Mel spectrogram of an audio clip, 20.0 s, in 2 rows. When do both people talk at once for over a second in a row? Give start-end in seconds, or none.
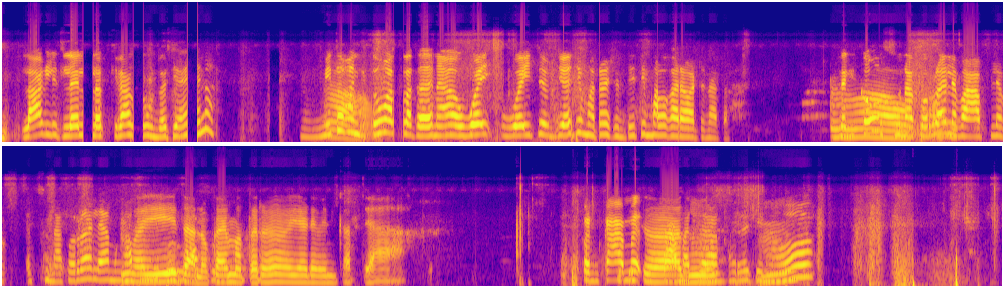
16.1-17.9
